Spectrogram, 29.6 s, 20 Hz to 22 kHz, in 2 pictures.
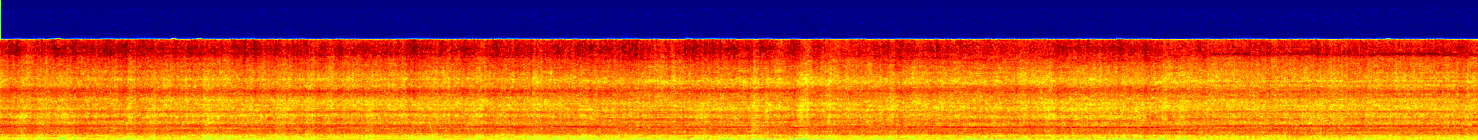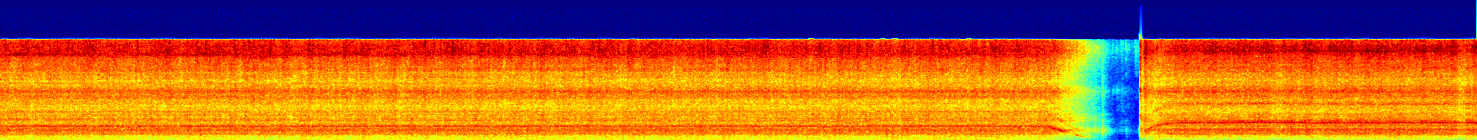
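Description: Countertop blender running steadily, grinding raw rice grains in milk, with a steady motor hum and whine. About 25 seconds in it winds down and stops for a moment, then starts again at a higher pitch.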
